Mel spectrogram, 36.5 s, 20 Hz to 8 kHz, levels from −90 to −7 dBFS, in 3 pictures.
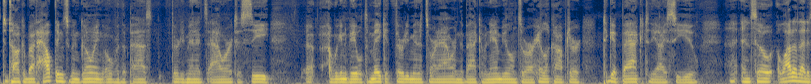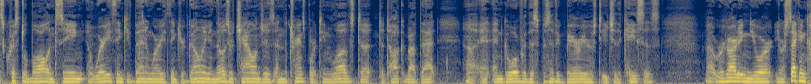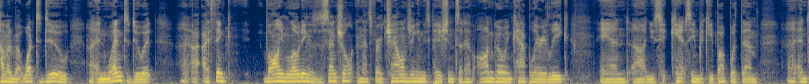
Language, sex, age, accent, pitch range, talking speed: English, male, 40-59, American, 100-110 Hz, 235 wpm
